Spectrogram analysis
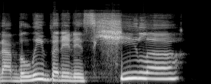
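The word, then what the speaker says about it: Gila: community wrong, but I believe that it is Hila Hila River Community.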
